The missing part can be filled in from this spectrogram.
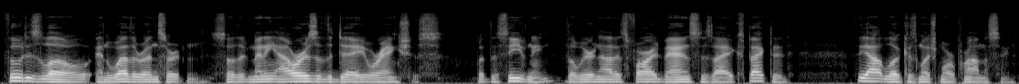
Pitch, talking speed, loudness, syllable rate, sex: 115 Hz, 200 wpm, -17 LUFS, 5.6 syllables/s, male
